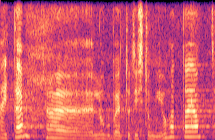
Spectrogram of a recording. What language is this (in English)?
Estonian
